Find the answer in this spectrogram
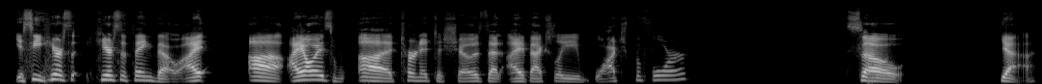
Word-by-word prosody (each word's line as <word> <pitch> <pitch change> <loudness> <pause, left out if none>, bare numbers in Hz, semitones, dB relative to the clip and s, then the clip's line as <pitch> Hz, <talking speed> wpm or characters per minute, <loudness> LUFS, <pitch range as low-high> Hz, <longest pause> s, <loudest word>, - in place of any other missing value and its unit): You 165 - -3
see, 215 +3 +1
here's 225 +1 +2
the 220 - -10
here's 210 -2 +1
the 205 - -7
thing, 190 -2 -2
though. 140 - -5
I, - - +4 0.4
uh, 185 -2 +5
I - - +6
always, 210 -4 +3 0.2
uh, 165 -5 +3
turn 180 -2 -4
it 165 0 -7
to 145 - -15
shows 145 +3 -8
that 140 -2 -3
I've 140 +1 -2
actually 135 -2 -7
watched 150 0 -11
before. 210 +4 -14 1.6
So 150 -9 +1 0.9
yeah, - - -1
175 Hz, 140 wpm, -22 LUFS, 145-205 Hz, 1.6 s, I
